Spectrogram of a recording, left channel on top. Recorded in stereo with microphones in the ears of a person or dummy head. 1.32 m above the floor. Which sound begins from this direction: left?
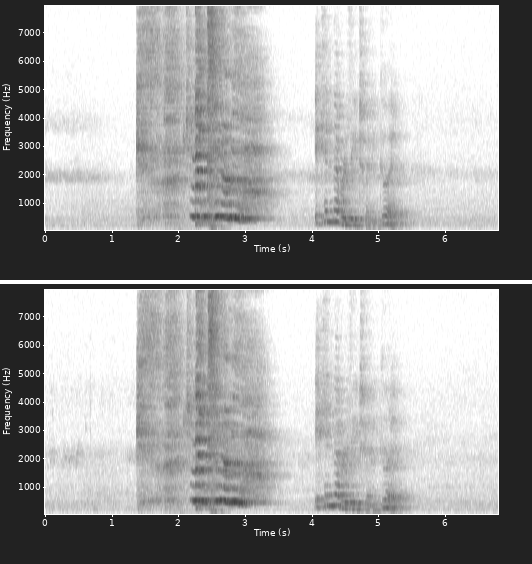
A woman speaking, at 4.0 s.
